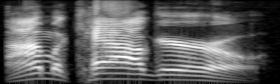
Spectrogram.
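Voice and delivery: loud, high, drawn-out mock cowgirl; mock cowgirl holler. Mimicking ladies running around in mom pants, mock cowgirl holler. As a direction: holler it like a woman showing off. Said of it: "ladies running around in mom pants going".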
